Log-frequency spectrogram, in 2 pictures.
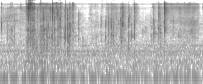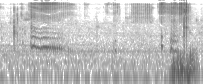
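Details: Bengal cat named Hua, a pet indoors, begging for Japanese cod sticks at supper after pouncing on its owner; one short, clear, rising-falling meow midway, amid soft chewing, crinkling packaging and a dull thump near the end.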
